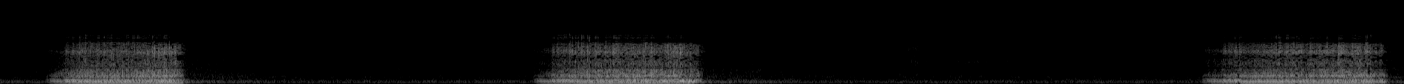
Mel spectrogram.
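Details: Basset hound napping on a couch during a three-hour nap, loud snoring: three rough, low rumbling snores about every five to six seconds, roughly 13 breaths per minute, as loud as a human.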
